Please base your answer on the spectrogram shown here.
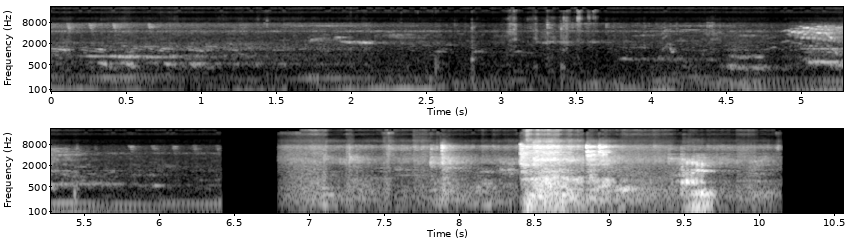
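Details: Pigs on a farm in West Bengal, India, where piglets are bred: a few quiet seconds with faint background noise, then a loud, harsh, high-pitched burst of squealing lasting about three seconds near the end.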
